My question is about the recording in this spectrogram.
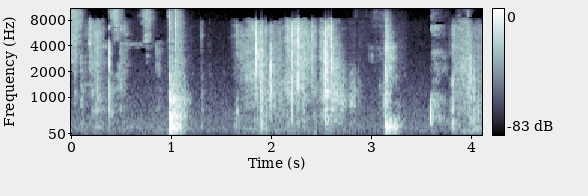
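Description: Papers and a spiral sketchbook being handled and shuffled on a desk: rustling and scraping, with a few sharp knocks, the clearest about a second in and again about three seconds in.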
